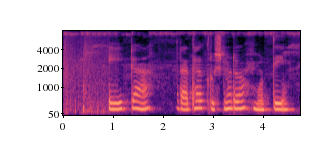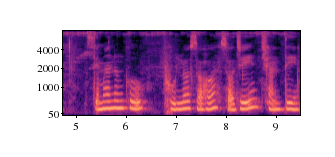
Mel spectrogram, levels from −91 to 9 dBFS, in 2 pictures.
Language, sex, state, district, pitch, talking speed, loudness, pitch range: Odia, female, Odisha, Malkangiri, 235 Hz, 40 wpm, -14 LUFS, 215-250 Hz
